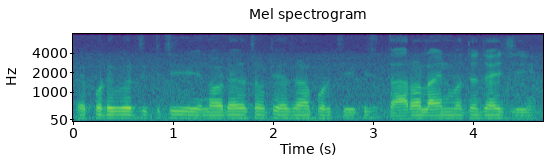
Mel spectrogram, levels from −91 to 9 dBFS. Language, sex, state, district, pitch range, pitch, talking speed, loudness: Odia, male, Odisha, Khordha, 105-115 Hz, 110 Hz, 155 wpm, -17 LUFS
